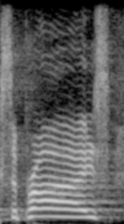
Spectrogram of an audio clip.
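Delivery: cheery surprise. Retold or imitated. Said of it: "He's like".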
